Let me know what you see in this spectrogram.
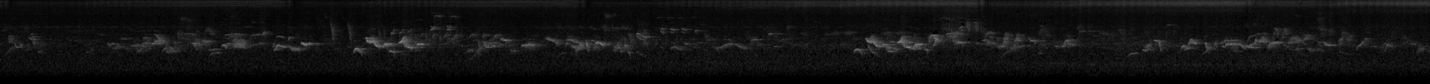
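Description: Small birds chirping and twittering busily in quick, overlapping bursts, with a busier spell in the first third and another just past the middle.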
